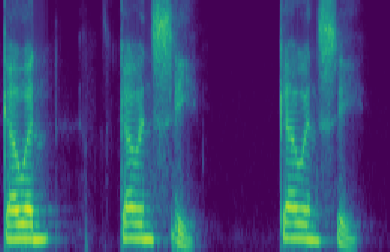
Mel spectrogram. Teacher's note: Go and the D drops. So just to confuse you, we add a w and we drop the d.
